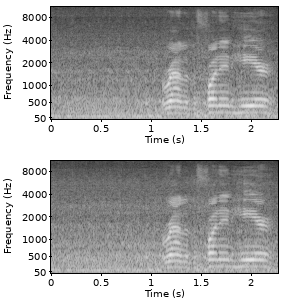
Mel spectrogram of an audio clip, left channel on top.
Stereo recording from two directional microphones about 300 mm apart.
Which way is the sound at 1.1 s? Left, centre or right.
Centre.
